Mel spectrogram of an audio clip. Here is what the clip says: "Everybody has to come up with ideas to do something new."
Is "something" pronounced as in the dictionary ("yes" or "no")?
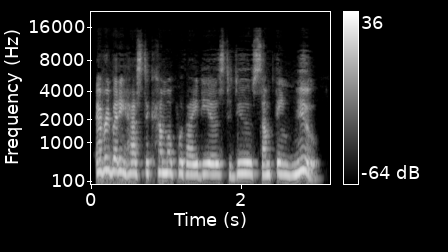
yes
